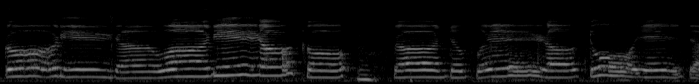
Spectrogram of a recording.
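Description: A young child singing a short song in several held phrases with brief pauses between them.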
